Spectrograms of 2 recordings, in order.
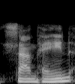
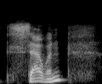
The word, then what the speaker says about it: Samhain: Now, those are the pronunciations of those words. It's not ever and never has been Samhain and never will be. It is Samhain. Also, it's never Beltane. It's Bealtaine. So those are the words.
